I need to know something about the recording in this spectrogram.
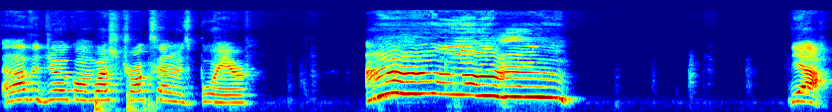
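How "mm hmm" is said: humming with mouth taped shut; muffled hum through tape. Real, not acted.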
